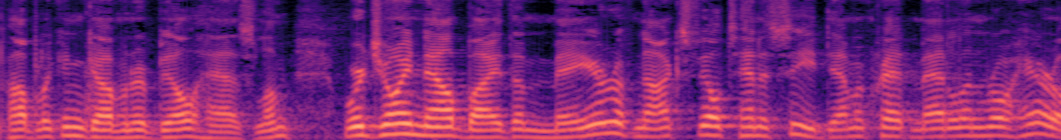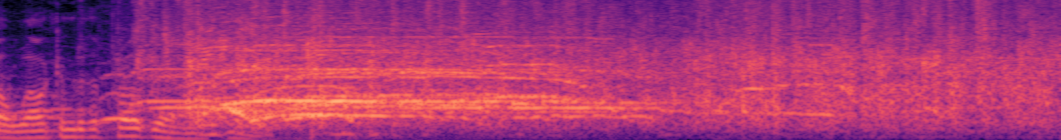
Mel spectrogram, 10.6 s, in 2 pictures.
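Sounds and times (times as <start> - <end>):
speech: 0.0 - 6.8
audience applause: 5.9 - 10.5.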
